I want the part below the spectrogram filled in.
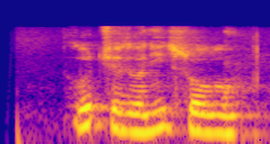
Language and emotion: Russian, neutral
